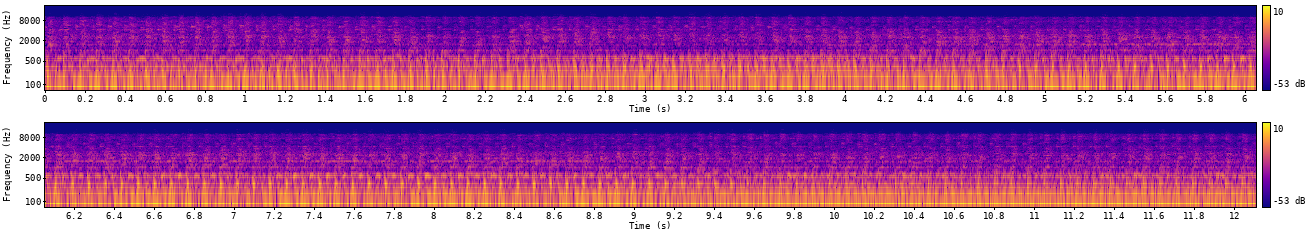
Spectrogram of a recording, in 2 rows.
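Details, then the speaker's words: Homebuilt belt-driven compressor with an aftercooler and water trap: heavy, even pump thumping at about ninety strokes per minute, with no slapping or squeal. Normal running; belt not slipping, pulley at 45°C. "there we go you can hear that not very loud at all"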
